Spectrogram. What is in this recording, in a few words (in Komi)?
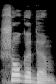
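"шогӧдӧм", Komi, female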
